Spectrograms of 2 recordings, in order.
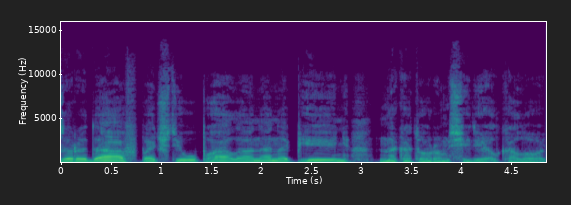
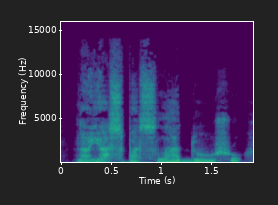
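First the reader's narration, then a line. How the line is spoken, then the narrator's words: Quiet. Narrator (Russian): сказала она тихо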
